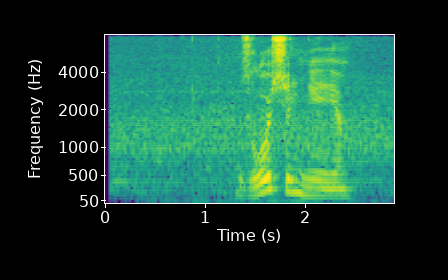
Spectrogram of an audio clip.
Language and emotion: Russian, neutral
